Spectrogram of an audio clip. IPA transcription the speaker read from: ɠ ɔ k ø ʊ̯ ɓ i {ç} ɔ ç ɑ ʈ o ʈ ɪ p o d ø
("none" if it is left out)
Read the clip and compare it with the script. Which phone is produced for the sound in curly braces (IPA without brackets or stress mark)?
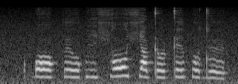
ç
